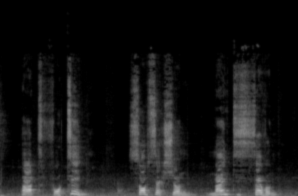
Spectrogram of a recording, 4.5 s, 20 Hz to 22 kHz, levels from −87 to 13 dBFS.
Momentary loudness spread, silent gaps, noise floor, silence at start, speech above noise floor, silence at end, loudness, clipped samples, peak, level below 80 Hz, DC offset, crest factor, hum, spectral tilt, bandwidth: 12 LU; none; -45 dBFS; 0 s; 23 dB; 0.3 s; -23 LUFS; under 0.1%; -6 dBFS; -50 dBFS; under 0.1%; 18 dB; none; -4.5 dB/octave; 16.5 kHz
